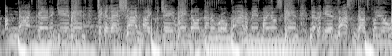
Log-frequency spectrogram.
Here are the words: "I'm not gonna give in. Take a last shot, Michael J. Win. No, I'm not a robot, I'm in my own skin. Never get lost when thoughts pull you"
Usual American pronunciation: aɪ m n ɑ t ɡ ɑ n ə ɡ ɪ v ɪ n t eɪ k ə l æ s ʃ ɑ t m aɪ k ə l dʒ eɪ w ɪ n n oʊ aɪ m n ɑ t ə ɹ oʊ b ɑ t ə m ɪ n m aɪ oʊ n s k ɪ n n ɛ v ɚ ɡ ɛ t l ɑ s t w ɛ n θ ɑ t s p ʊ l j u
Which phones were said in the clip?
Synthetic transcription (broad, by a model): aɪ m n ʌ t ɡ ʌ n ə ɡ ɪ v ɪ n t eɪ k ə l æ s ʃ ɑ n m aɪ k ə l dʒ eɪ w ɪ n n oʊ aɪ m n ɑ t ə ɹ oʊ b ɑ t ə m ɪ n m aɪ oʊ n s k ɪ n n ɛ v ɚ ɡ ɛ t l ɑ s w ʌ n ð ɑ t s f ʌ j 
